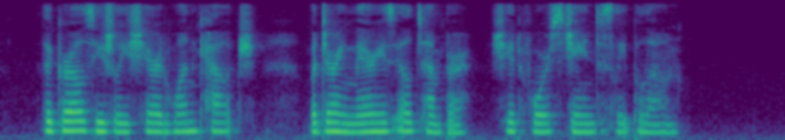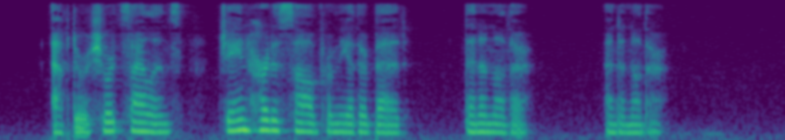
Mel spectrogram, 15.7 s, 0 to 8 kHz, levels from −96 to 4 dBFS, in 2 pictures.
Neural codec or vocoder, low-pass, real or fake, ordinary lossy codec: none; 7.2 kHz; real; AAC, 48 kbps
